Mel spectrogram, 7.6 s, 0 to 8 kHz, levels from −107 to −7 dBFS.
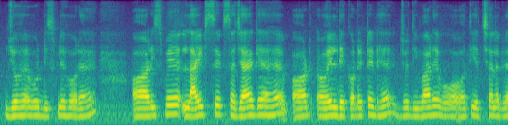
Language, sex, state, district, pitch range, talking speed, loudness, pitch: Hindi, male, Chhattisgarh, Bilaspur, 140-160 Hz, 220 wpm, -17 LUFS, 150 Hz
